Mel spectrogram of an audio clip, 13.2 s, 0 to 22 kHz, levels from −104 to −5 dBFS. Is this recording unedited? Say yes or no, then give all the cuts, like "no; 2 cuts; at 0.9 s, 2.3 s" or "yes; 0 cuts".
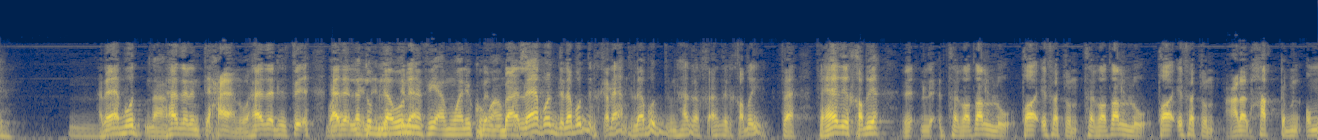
no; 4 cuts; at 5.9 s, 6.3 s, 7.7 s, 10.8 s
